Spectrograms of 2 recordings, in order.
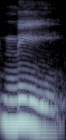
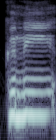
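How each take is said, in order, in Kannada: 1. k ಶಬ್ದ ಕೇಳಿಸುವುದಿಲ್ಲ; ಇದು n ನಿಂದ ಶುರುವಾಗುತ್ತದೆ. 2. n ಮೊದಲು k ಶಬ್ದ ಕೇಳಿಸುತ್ತದೆ.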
